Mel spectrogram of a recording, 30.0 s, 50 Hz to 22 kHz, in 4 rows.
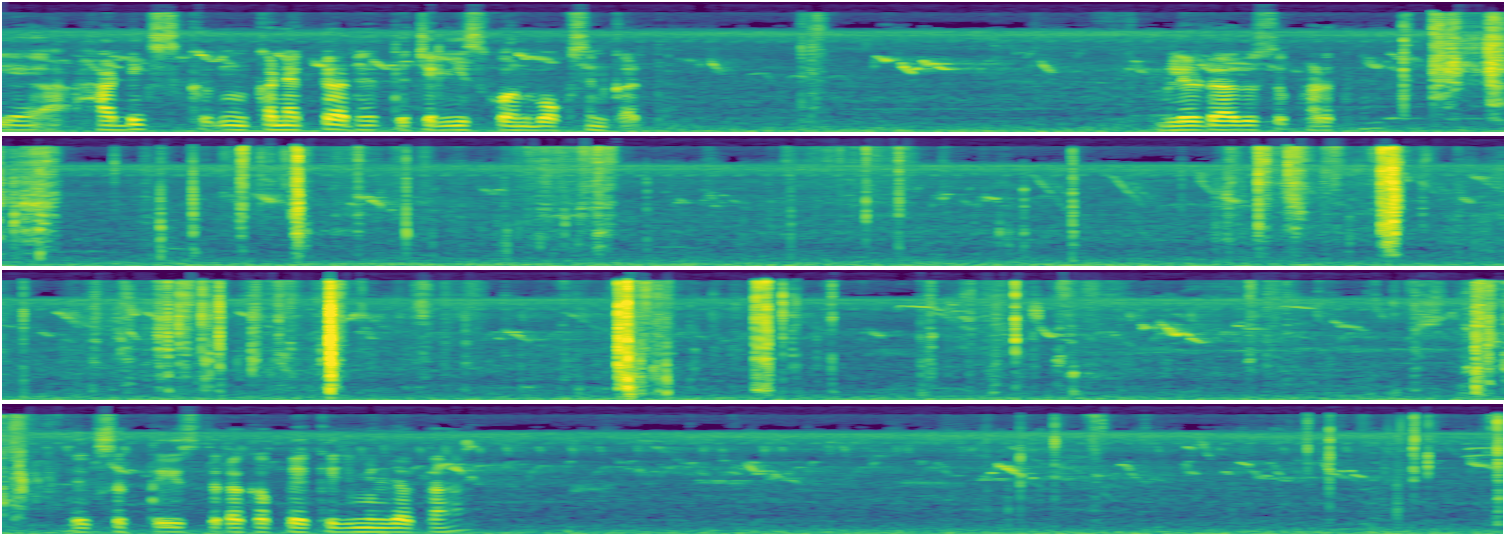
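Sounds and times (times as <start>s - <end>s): blade cutting packaging: 7.0s - 10.8s, 11.4s - 12.6s, 13.4s - 22.9s.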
